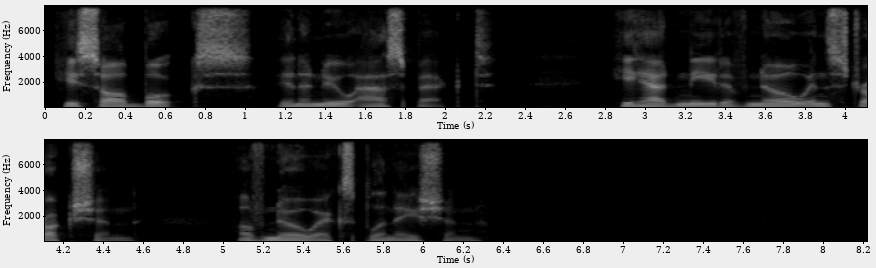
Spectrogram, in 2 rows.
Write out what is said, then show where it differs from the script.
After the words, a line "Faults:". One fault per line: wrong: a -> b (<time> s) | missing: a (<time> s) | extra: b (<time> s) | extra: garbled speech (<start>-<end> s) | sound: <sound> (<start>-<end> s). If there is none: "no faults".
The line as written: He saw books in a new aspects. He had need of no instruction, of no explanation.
He saw books in a new aspect. He had need of no instruction, of no explanation.
Faults:
wrong: aspects -> aspect (1.5 s)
